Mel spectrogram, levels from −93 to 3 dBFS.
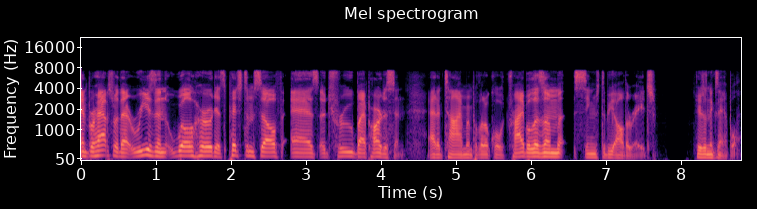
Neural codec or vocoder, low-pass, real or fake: none; 7.2 kHz; real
